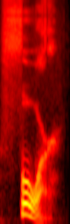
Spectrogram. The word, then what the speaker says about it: for: Let us look at the word for. In isolation, it rhymes with door. But in a sentence, the O disappears into a schwa.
